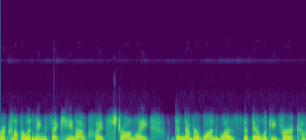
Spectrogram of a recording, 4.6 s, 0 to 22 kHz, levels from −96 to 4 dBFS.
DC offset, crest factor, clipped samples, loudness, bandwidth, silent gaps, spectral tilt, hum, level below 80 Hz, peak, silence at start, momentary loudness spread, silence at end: 0.9%; 10 dB; under 0.1%; -11 LUFS; 4.5 kHz; none; -10.5 dB/octave; none; -40 dBFS; 0 dBFS; 0 s; 5 LU; 0 s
